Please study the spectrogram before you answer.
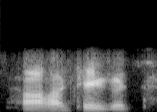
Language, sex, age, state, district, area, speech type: Odia, male, 30-45, Odisha, Nayagarh, rural, conversation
